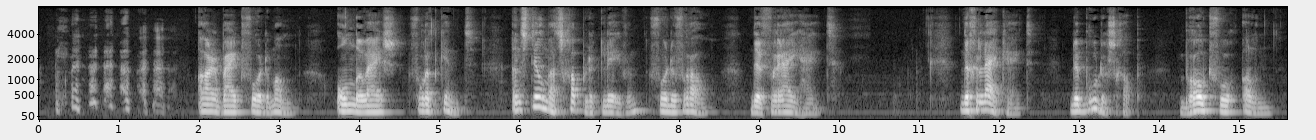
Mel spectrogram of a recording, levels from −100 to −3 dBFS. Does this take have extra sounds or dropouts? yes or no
yes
